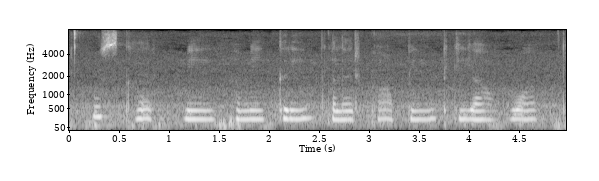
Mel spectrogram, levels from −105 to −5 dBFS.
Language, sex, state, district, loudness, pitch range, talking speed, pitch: Hindi, female, Punjab, Fazilka, -21 LUFS, 225-235 Hz, 120 wpm, 230 Hz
